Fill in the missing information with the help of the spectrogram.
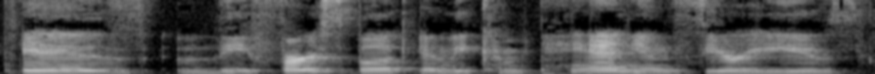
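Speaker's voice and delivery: normal talking voice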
